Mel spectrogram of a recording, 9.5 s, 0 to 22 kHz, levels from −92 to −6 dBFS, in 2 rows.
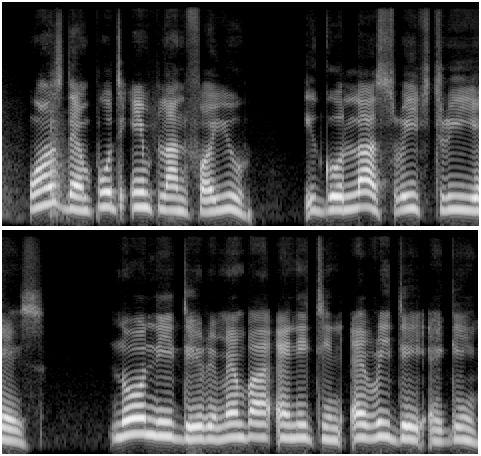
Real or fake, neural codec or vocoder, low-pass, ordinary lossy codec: fake; autoencoder, 48 kHz, 128 numbers a frame, DAC-VAE, trained on Japanese speech; 19.8 kHz; none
